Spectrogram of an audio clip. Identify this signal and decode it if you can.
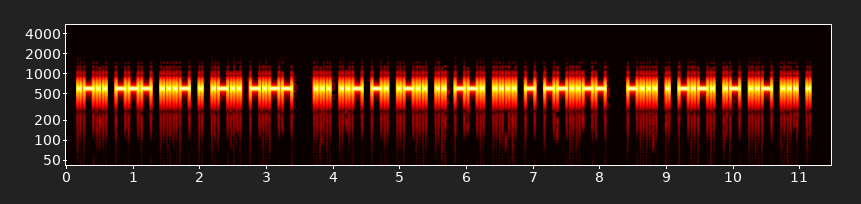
Morse code, heard as a keyed tone, about 25 wpm, 600 Hz. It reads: LOVELY SUNLIGHT, BECAUSE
